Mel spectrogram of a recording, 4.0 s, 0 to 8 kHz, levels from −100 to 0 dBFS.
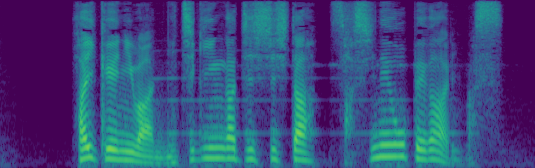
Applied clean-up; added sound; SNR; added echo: neural mask model RNNoise.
